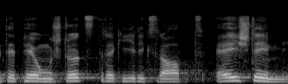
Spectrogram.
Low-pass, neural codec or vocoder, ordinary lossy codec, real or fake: 9.9 kHz; none; Opus, 32 kbps; real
